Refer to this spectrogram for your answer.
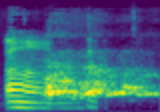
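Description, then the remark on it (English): A dog lets out one drawn-out, loud bark that slides into a howling whine, lasting about a second with no other sounds around it. “Hi, puppies.”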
